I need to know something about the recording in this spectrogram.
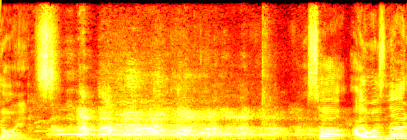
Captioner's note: audience laughs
